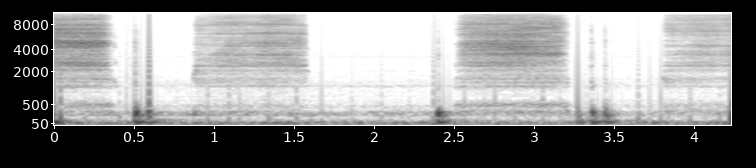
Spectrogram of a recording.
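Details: Nest-box recording of a wild barn owl swallowing big prey: four harsh hissing screeches of under a second each, spaced by short pauses, with occasional sharp knocks.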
